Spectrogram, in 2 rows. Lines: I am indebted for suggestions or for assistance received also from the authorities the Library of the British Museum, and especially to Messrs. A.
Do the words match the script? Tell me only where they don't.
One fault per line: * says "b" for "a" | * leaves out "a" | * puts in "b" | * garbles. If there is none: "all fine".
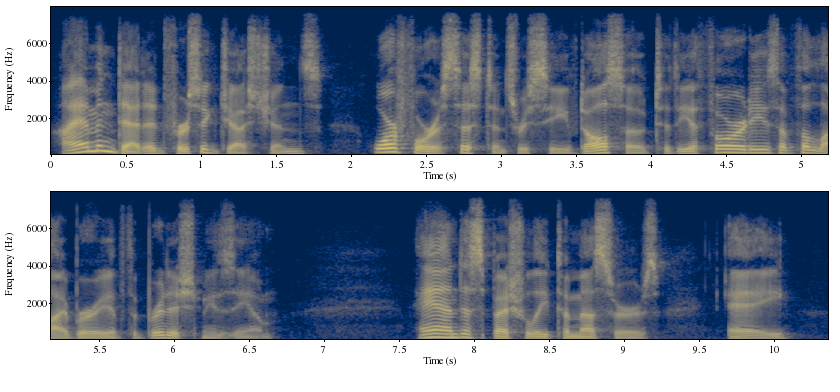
* says "to" for "from"
* puts in "of"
